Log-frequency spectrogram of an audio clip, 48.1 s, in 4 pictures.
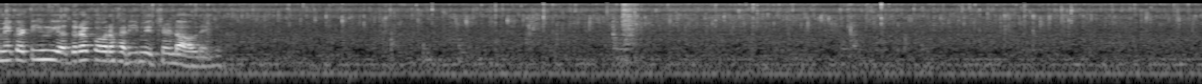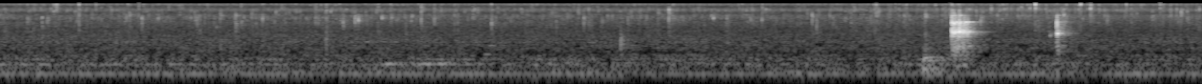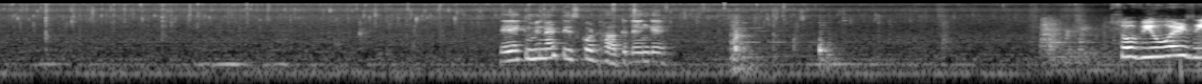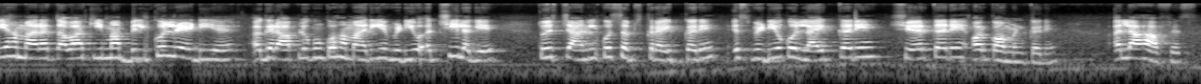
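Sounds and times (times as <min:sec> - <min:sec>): meat sizzling on a griddle: 0:00.0 - 0:34.4.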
